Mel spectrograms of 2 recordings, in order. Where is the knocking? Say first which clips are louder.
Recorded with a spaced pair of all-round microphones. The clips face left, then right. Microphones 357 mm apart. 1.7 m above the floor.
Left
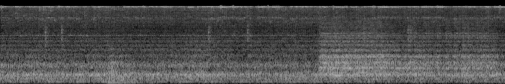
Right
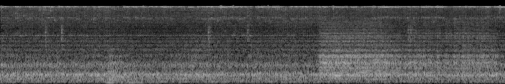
Even; 25° right (ahead or behind), 8.5 m.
